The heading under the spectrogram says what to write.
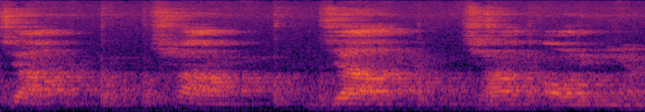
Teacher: तालु से चा वर्ग बोला जाता है।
